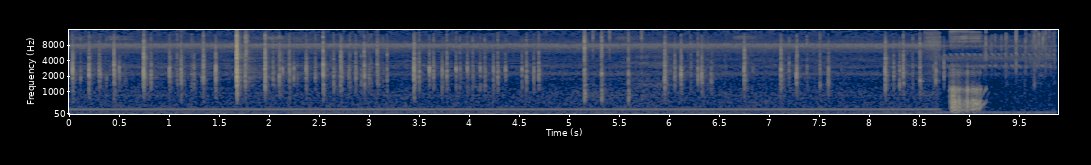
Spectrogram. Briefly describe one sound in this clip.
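Fingers tap quickly on a computer keyboard.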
